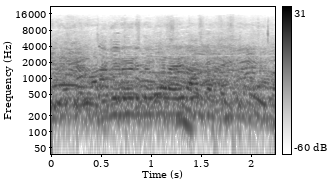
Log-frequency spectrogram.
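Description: Many voices murmur and chatter together across a packed bullock cart race ground in Sinnar, a continuous dense crowd hubbub at steady loudness throughout.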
